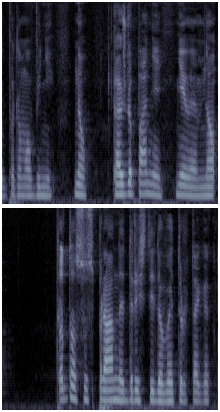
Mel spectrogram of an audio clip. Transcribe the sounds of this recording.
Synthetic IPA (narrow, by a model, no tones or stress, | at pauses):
upɔt̪ɔmɔbʋiɲi | nɔ | kaʒd̪ɔpaːd̪ɲɛɲɛʋɪɛmnɔ | t̪ɔt̪ɔsuːspɾaːʊnɛd̪ɾist̪id̪ɔʋɛt̪ɾut̪aɡakɔ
